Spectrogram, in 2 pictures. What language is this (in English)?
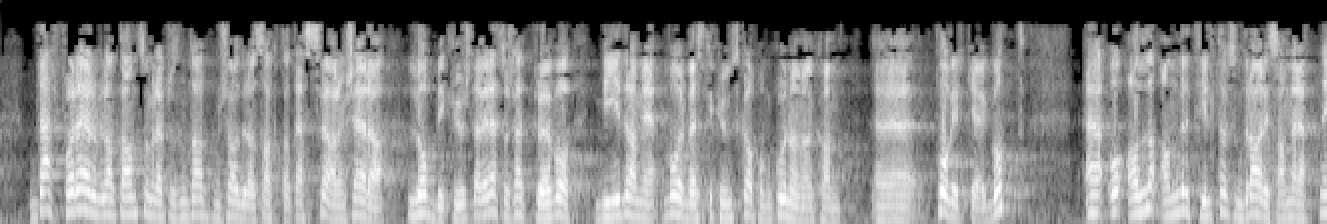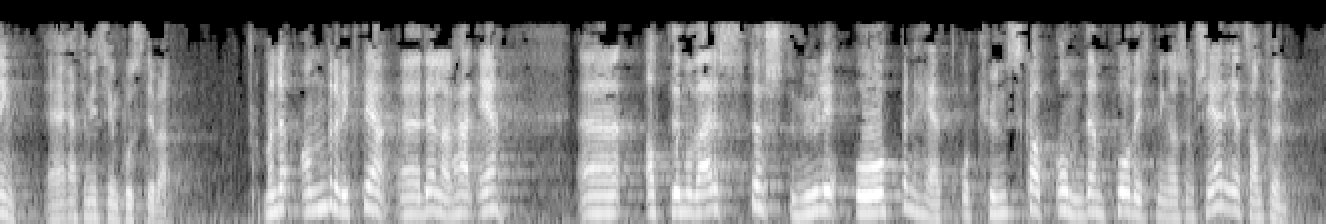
Norwegian Nynorsk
